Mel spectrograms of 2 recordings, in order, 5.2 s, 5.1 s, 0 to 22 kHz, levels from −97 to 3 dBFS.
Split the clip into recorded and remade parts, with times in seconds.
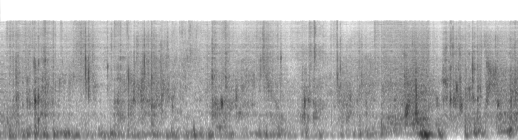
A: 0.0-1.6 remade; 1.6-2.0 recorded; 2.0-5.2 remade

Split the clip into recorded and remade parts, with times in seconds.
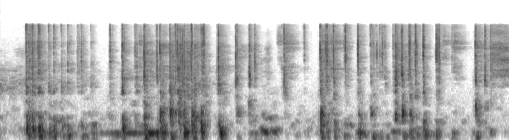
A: 0.0-5.1 recorded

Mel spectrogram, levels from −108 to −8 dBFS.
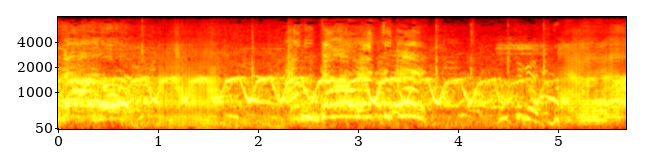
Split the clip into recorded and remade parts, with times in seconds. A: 0.0-1.0 recorded; 1.0-1.6 remade; 1.6-5.0 recorded; 5.0-5.7 remade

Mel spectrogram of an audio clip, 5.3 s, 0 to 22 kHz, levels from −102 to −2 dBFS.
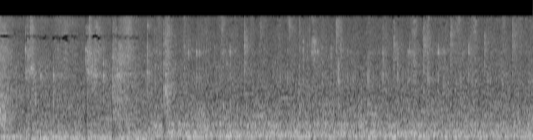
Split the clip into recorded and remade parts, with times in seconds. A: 0.0-5.3 recorded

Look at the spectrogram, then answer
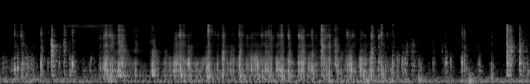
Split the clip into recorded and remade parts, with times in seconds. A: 0.0-1.0 recorded; 1.0-3.7 remade; 3.7-5.3 recorded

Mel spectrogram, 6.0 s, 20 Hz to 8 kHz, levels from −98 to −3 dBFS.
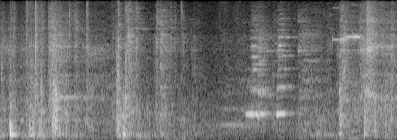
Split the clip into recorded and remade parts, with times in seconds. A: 0.0-1.6 remade; 1.6-5.1 recorded; 5.1-6.0 remade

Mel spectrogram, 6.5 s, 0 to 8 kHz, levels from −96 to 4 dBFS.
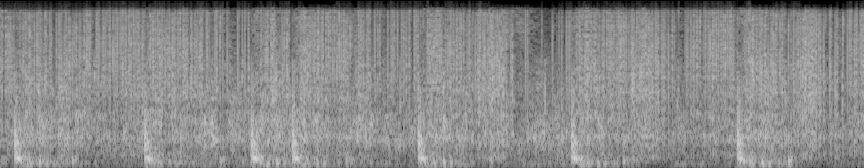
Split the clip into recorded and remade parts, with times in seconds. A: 0.0-6.5 recorded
